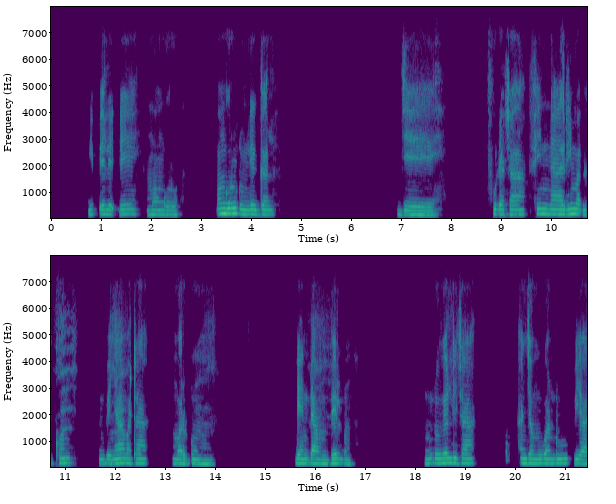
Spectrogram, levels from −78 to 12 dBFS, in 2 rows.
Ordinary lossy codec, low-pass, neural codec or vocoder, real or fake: Opus, 24 kbps; 7.2 kHz; vocoder, 22.05 kHz, 80 mel bands, WaveNeXt; fake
